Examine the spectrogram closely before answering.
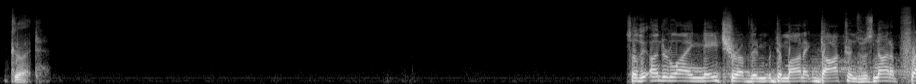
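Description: A man speaks with emphasis through a microphone.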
